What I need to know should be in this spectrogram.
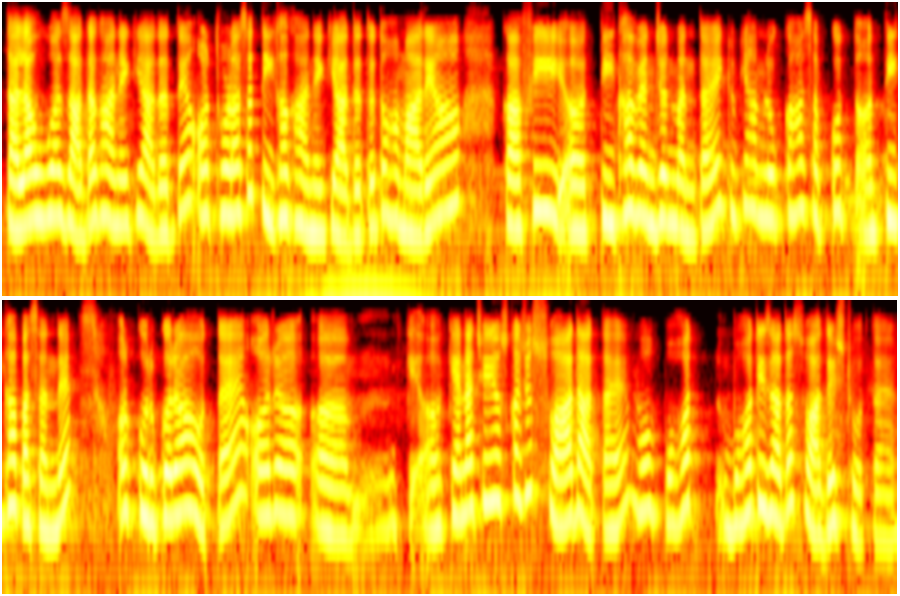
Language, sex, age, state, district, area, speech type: Hindi, female, 18-30, Madhya Pradesh, Jabalpur, urban, spontaneous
